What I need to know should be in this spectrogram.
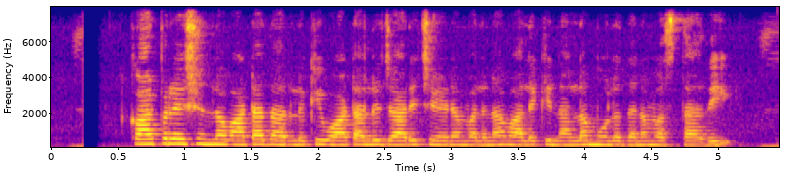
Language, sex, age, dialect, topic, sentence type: Telugu, male, 18-24, Southern, banking, statement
